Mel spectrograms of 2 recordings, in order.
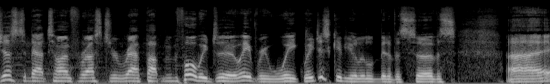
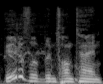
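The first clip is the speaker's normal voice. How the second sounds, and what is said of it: Put-on accent. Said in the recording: “Great accent.”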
